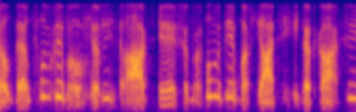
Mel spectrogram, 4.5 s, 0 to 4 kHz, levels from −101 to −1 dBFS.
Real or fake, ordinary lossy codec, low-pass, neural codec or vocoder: fake; none; 3.6 kHz; autoencoder, 44.1 kHz, a latent of 192 numbers a frame, MeloTTS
